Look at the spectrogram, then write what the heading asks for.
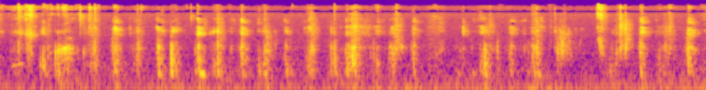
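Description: Close-miked chewing: a person eating with the mouth closed, a quick run of small wet crunches and mouth clicks, several a second.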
